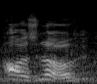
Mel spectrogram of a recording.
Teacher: a Norwegian word which is Oslo which seems to be the emphasis on both syllables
